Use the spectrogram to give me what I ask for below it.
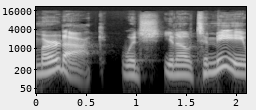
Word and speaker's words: Murdaugh: it a little bit even the last name Murdoch which you know to me when I first saw this case I said oh the murders but no it's it's not pronounced that way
